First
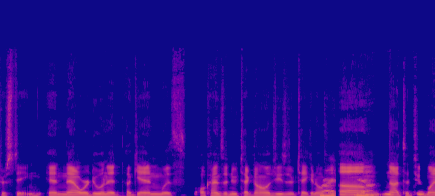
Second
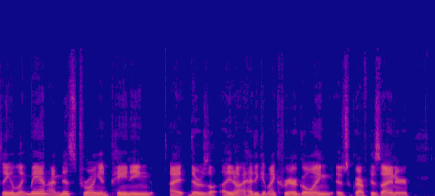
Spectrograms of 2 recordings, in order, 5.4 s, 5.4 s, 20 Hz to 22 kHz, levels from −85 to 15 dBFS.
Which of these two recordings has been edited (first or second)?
first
